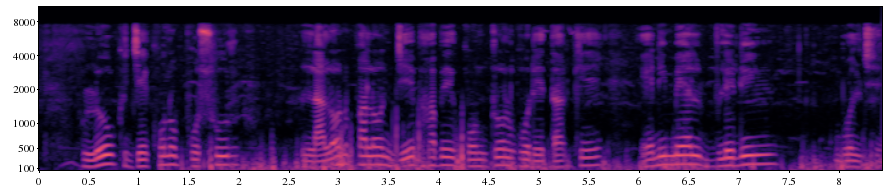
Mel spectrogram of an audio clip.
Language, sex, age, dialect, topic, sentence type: Bengali, male, 25-30, Western, agriculture, statement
